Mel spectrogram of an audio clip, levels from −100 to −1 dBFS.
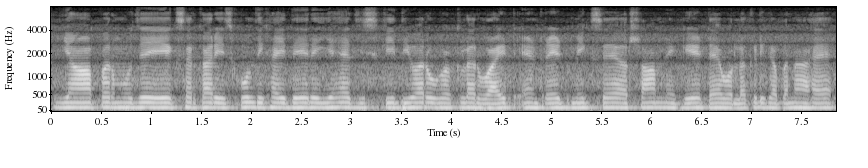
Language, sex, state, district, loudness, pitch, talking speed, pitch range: Hindi, male, Rajasthan, Bikaner, -18 LUFS, 135 Hz, 215 wpm, 130-135 Hz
